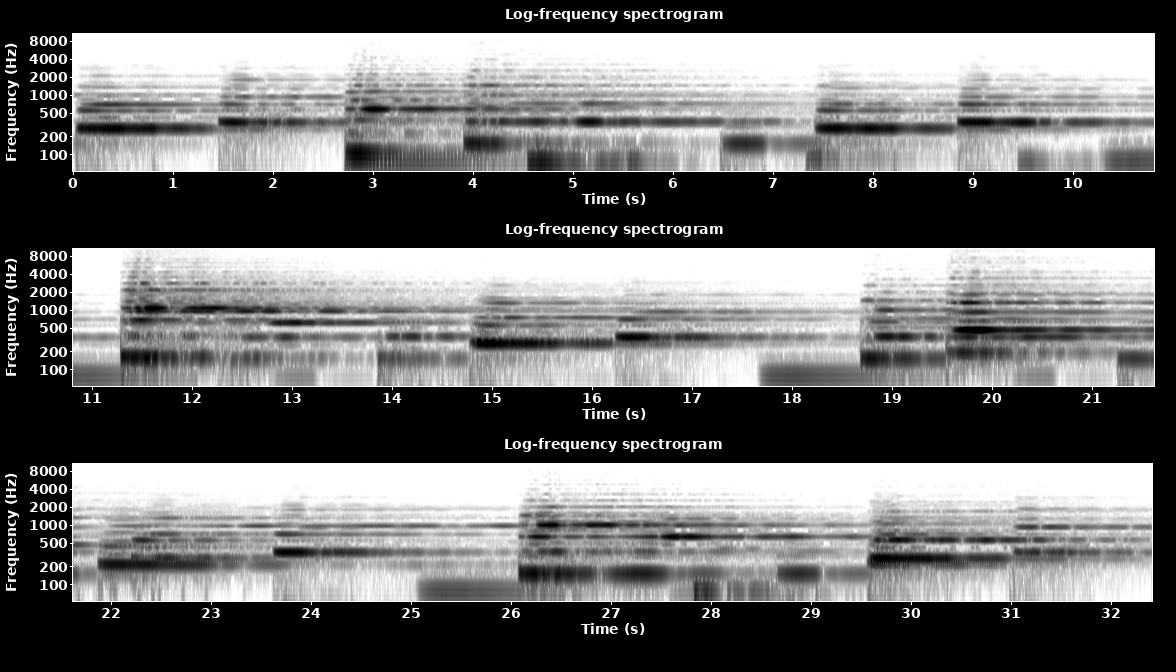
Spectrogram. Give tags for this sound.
gong; resonant; percussion; metal-percussion

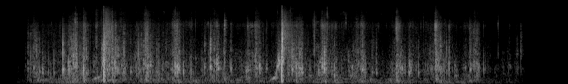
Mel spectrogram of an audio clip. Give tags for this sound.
driving; exterior; horse; wagon; whip

